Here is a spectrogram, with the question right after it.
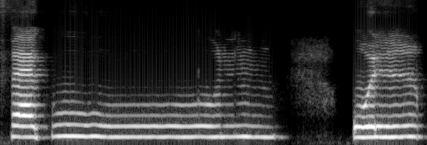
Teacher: قاف is heavy for Dhamma, circle lips attached with lam, lam will get sifa of tawassut.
